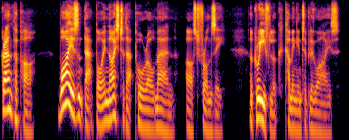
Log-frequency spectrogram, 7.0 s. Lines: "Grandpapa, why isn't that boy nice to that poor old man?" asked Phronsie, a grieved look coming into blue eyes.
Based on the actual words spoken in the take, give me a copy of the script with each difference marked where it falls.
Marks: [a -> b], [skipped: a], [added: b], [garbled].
"Grandpapa, why isn't that boy nice to that poor old man?" asked Phronsie, a grieved look coming into blue eyes.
